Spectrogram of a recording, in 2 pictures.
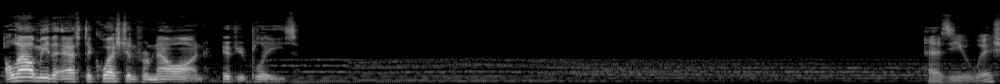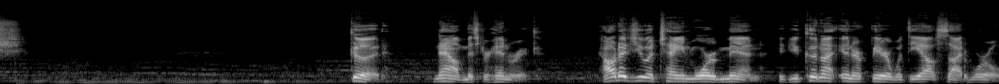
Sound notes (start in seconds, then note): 5.5 long, tense silence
